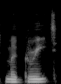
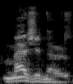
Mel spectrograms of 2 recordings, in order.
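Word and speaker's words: Maginot: I think think of it as the USS McGreet anyway. But you're wrong, Martin. It's not the Mcgreet. It's it's pronounced Majino.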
